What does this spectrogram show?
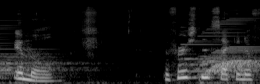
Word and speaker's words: Imbolc: Imbolcg is pronounced without the B, Imbolcg, represents the time of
